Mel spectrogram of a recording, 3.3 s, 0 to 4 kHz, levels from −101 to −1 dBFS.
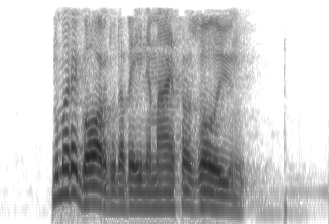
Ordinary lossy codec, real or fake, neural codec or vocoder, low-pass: MP3, 32 kbps; real; none; 3.6 kHz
